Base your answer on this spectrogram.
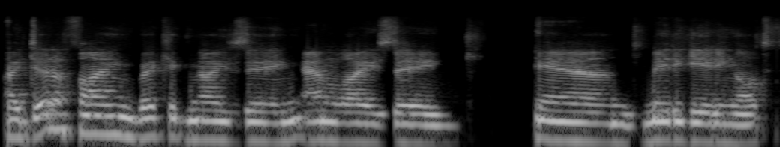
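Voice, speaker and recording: A man's voice: medium pitch, rough recording. Iran-born man explaining as interview guest. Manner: explanatory, measured, lists terms. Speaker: cybersecurity consultant guest. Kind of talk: interview answers over video call. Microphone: video call.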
